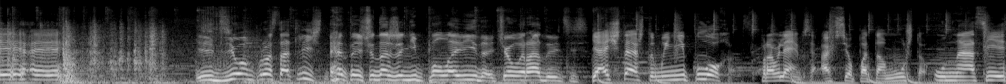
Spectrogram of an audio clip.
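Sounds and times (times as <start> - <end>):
rattling debris: 0.0 - 3.2.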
